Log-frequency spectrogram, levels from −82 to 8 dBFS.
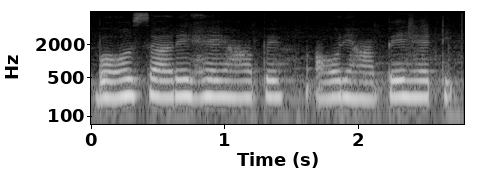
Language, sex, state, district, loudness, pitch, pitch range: Hindi, female, Delhi, New Delhi, -13 LUFS, 220 Hz, 220-230 Hz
